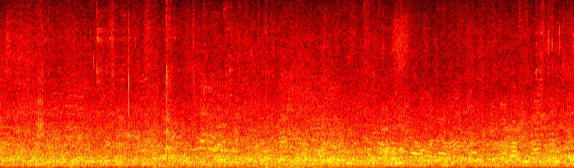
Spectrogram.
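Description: A large outdoor crowd murmurs and chatters steadily.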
